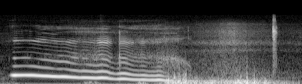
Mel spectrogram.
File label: FEMALE; PEOPLE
